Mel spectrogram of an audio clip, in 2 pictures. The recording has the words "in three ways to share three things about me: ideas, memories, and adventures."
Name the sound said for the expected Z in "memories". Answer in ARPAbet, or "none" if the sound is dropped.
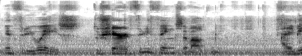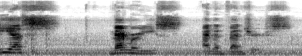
S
